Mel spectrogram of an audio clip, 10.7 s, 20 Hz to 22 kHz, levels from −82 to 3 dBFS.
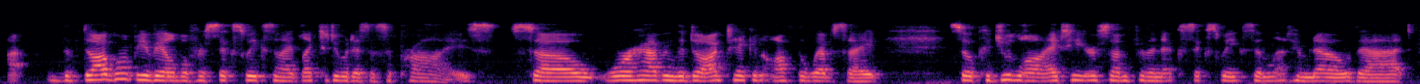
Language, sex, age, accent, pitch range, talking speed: English, female, 50-69, American, 175-205 Hz, 240 wpm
